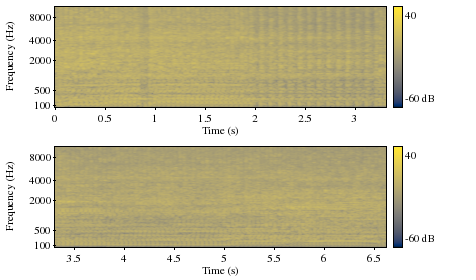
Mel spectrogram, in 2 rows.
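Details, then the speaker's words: Honda 5HP overhead-cam engine on yard go kart, after carburetor cleaning: small single thumps at speed, then sags and stumbles as revs fall, won't idle; governor seems to pull throttle up, carburetor linkage suspected. Engine will not idle. "We've encountered a strange problem, and that is the engine does not want to idle. It feels like the governor is pulling the throttle upwards,"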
